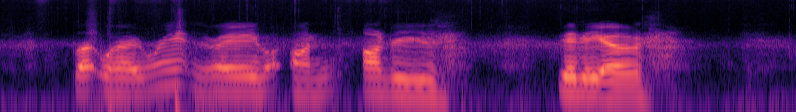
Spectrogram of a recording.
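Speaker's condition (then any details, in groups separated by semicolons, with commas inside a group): Parkinson's; speech impediment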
